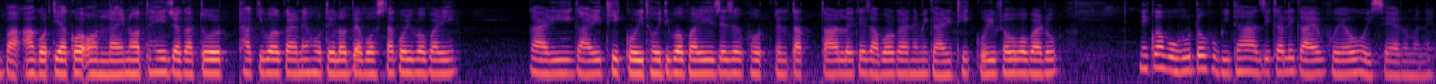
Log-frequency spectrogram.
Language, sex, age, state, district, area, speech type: Assamese, female, 30-45, Assam, Kamrup Metropolitan, urban, spontaneous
